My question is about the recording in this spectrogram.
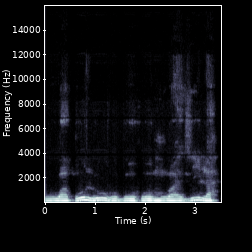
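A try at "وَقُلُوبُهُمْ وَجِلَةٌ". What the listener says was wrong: Hati-hati bukan zai tapi wajilah. Wajilah gitu.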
